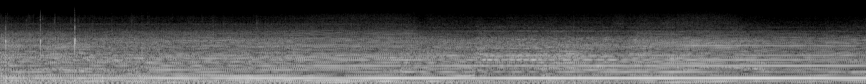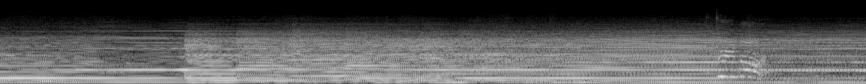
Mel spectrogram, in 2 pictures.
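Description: Distorted electric guitars and bass through stage amps holding sustained, ringing chords, with the chord changing about ten and a half seconds in.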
